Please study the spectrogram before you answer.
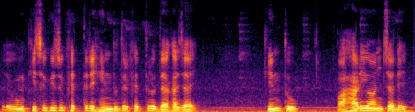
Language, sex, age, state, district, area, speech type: Bengali, male, 30-45, West Bengal, Birbhum, urban, spontaneous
